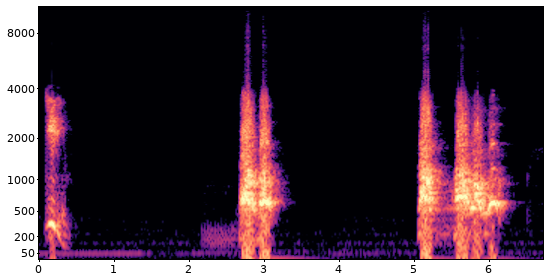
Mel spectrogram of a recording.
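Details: Coco, a pet dog, barking at a dog shown on a computer, recorded on a Kodak DX4530 digital camera: a short yelp, then a double bark and a rapid burst of three or four barks, with a person urging the dog on.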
